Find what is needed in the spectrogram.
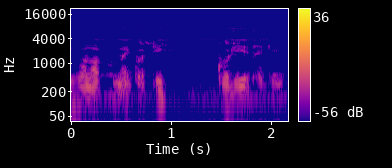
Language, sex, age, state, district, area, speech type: Assamese, male, 30-45, Assam, Majuli, urban, spontaneous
